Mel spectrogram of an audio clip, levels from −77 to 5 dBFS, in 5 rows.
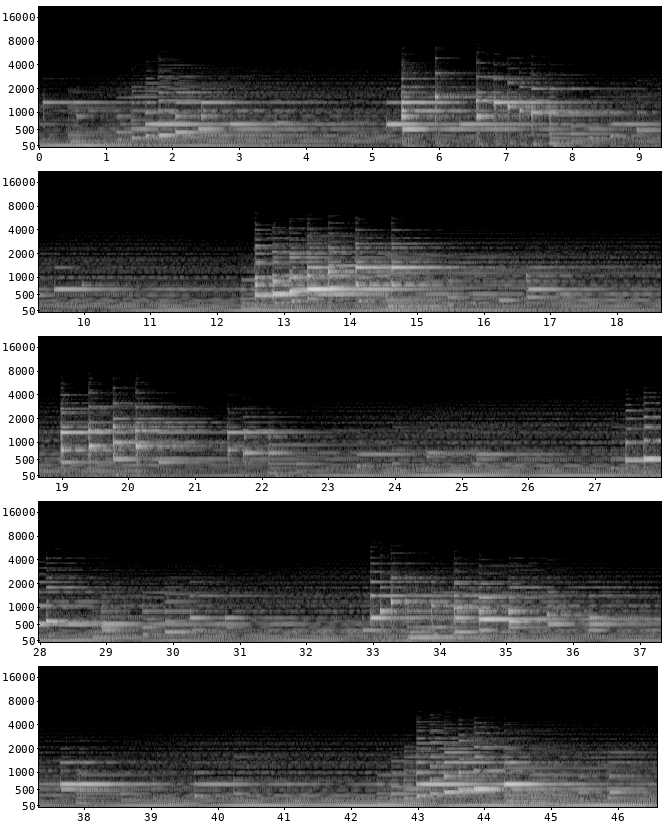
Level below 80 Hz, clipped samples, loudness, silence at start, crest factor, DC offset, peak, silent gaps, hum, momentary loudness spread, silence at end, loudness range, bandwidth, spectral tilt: -36 dBFS; under 0.1%; -24 LUFS; 0 s; 20 dB; under 0.1%; -4 dBFS; none; none; 18 LU; 0 s; 13 LU; 6.2 kHz; -8.5 dB/octave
